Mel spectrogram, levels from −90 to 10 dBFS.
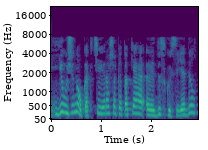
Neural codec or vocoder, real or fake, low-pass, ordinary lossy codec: none; real; 7.2 kHz; MP3, 32 kbps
